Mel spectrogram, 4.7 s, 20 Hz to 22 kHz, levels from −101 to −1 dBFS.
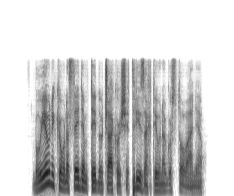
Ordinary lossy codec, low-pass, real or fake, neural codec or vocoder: none; 7.2 kHz; fake; codec, 16 kHz, 1 kbps, X-Codec, HuBERT features, trained on LibriSpeech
